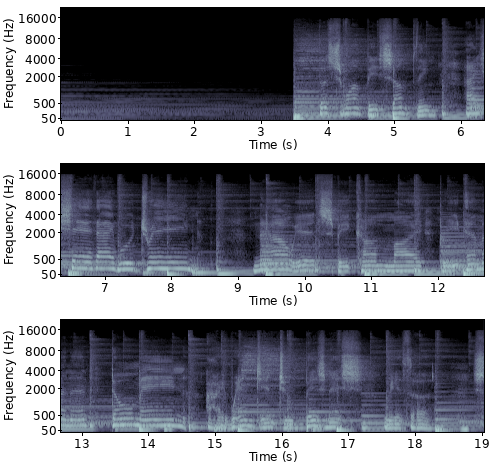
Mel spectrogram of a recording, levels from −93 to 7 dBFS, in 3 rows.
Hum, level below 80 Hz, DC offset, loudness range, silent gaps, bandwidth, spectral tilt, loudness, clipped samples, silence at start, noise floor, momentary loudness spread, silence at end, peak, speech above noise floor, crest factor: none; -34 dBFS; under 0.1%; 2 LU; none; 15.5 kHz; -5 dB/octave; -28 LUFS; under 0.1%; 0 s; -62 dBFS; 6 LU; 0 s; -10 dBFS; 36 dB; 18 dB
